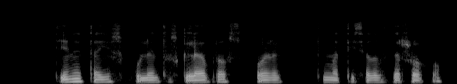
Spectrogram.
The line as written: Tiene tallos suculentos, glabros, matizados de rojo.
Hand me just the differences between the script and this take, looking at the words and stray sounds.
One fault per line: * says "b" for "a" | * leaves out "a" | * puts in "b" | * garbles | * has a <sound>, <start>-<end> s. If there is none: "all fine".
all fine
